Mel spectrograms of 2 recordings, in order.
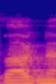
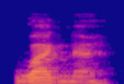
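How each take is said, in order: First: The name begins with a V sound. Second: The name begins with a W sound. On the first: It is said like the composer's name. "as in the conduct um, composer" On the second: It is said like the actress's name. "as in Lindsay Wagner"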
